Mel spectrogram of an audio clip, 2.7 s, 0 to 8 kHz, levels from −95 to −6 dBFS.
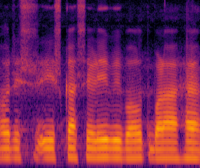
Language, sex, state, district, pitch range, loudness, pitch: Hindi, male, Bihar, Araria, 115-120 Hz, -30 LUFS, 120 Hz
